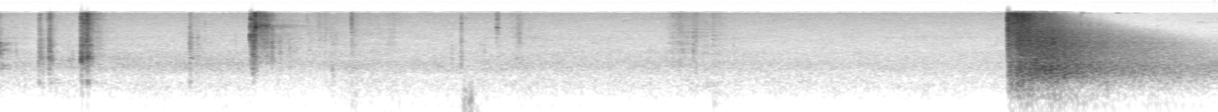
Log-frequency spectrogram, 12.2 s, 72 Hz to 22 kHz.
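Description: A green tip 5.56 NATO rifle round is fired at a tire rim outdoors: a few faint clicks and handling noises, then one loud, sharp shot that decays slowly into a lingering echo.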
